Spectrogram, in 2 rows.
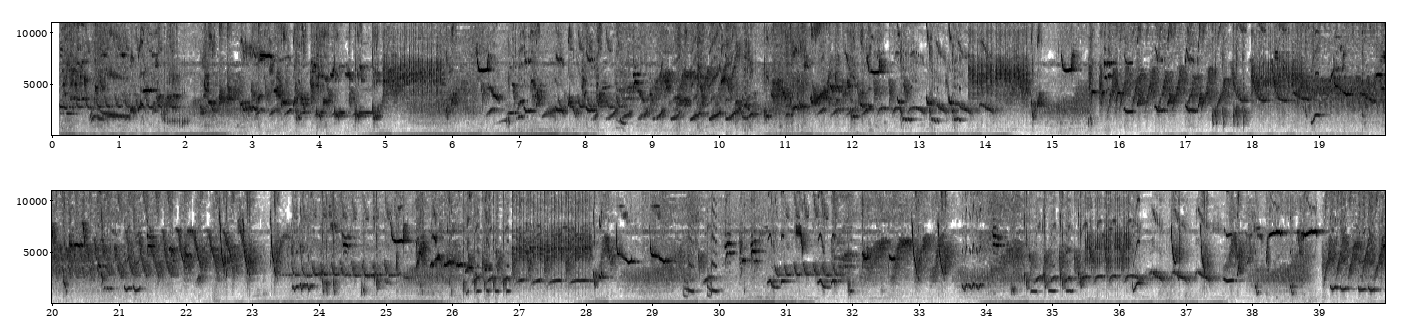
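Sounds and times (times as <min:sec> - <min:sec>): low steady hum: 0:00.1 - 0:03.3, 0:04.5 - 0:08.2, 0:10.5 - 0:14.4, 0:22.8 - 0:26.2, 0:27.8 - 0:31.6, 0:33.8 - 0:37.8
canaries singing trills: 0:00.1 - 0:39.9.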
